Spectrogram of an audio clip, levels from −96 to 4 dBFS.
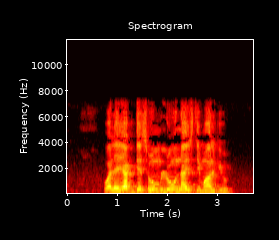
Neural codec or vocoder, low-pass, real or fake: none; 7.2 kHz; real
